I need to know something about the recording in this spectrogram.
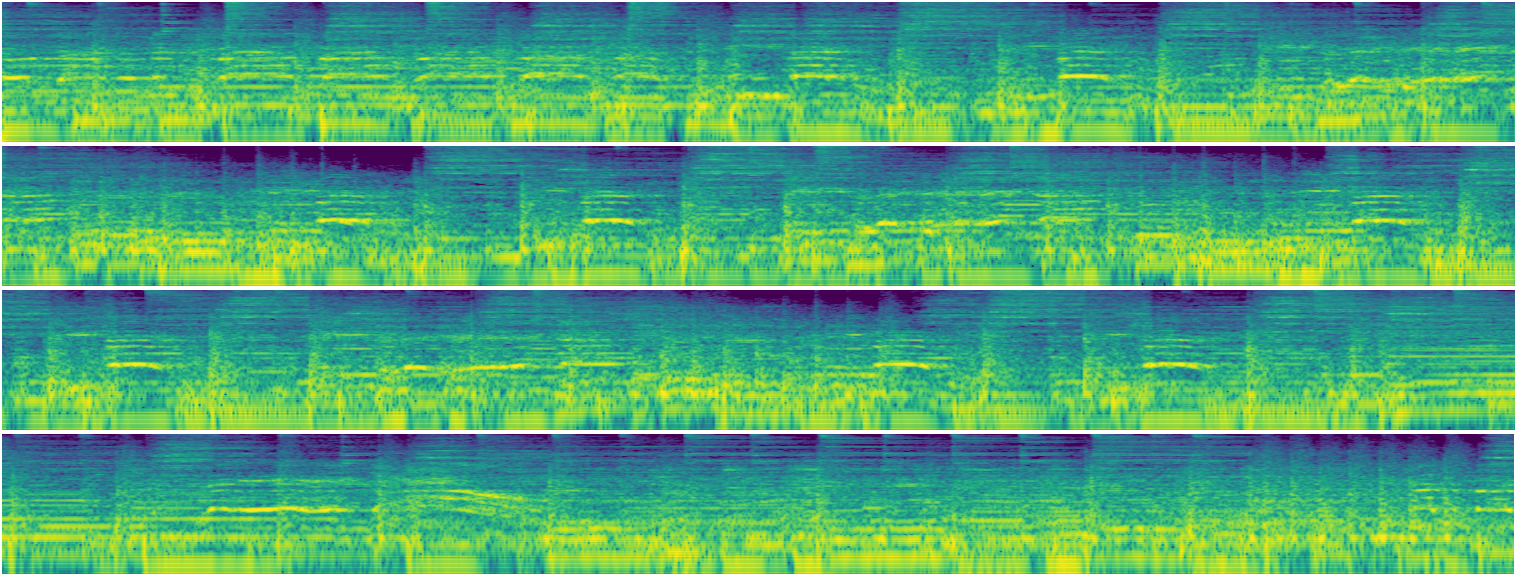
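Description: Live rock band playing a rockabilly-style number: electric guitars, electric bass and drum kit, heard through the room.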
